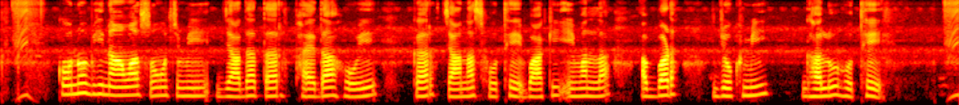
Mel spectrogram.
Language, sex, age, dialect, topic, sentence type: Chhattisgarhi, female, 25-30, Northern/Bhandar, banking, statement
